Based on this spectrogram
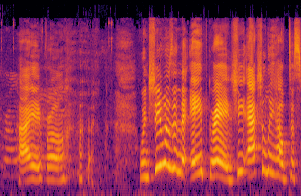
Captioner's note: laughs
